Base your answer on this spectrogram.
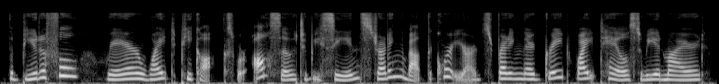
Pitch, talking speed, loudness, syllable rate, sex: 255 Hz, 185 wpm, -17 LUFS, 5.3 syllables/s, female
